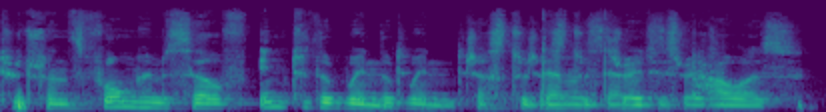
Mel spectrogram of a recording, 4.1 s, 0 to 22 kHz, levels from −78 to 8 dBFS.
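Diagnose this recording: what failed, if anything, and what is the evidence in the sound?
A doubled audio track runs from 1.90 s to 3.62 s. A second full-band copy of the speech trails the original by roughly 0.3 s, a few dB quieter, with no decay or room colour, and it cuts in and out abruptly at both ends. The fault likely sits at the driver or routing stage, where the same signal was captured again through a slower path and summed back in out of step.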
